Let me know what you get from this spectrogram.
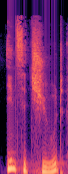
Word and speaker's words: Institute: das muss jetzt englisch ausgesprochen werden, das Institute of Economic Affairs, abgekürzt IEA oder IEA oder so.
